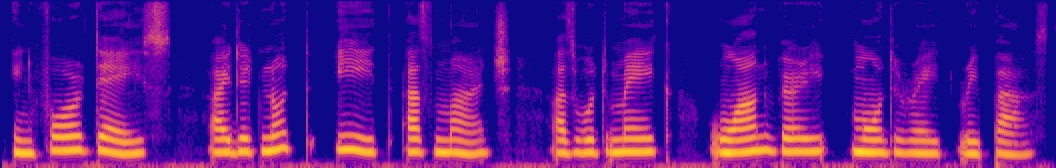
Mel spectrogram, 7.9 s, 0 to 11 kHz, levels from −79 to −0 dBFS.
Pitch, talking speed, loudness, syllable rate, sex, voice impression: 220 Hz, 120 wpm, -16 LUFS, 3.4 syllables/s, female, feminine, adult-like, relaxed, weak, soft, halting, calm, reassuring, elegant, kind, modest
